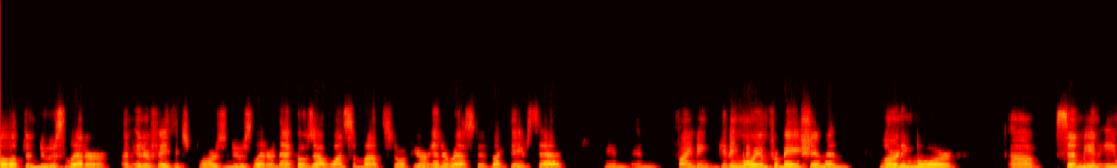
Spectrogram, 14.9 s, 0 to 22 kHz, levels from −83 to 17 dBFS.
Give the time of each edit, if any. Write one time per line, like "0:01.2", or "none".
0:01.5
